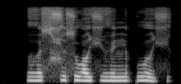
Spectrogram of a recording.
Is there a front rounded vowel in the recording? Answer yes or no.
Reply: yes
